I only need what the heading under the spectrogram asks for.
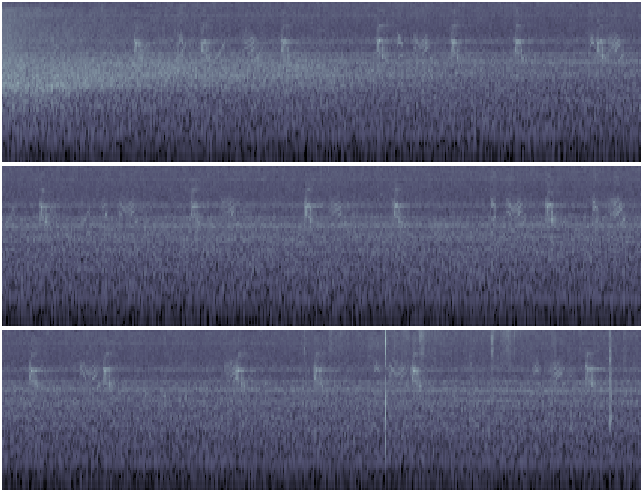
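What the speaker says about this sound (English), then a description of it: "So I'm hearing two robins." Repeated short bird calls ring out at a steady pace over a constant broadband outdoor hiss, moderately distant, with no talking.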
